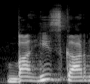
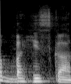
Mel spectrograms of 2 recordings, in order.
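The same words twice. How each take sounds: First: बहिष्कार with long first aa, "baa-his-kaar"; wrong pronunciation. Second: बहिष्कार with short first a, "ba-his-kaar"; lower, short-vowelled start on बहिष्कार; correct pronunciation. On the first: Teacher showing the faulty word, long-aa "baahiskaar" for बहिष्कार. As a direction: lengthen the opening vowel of बहिष्कार. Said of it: "बहिष्कार नहीं होता". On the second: Teacher correcting the word, short-a "bahiskaar" for बहिष्कार. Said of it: "बहिष्कार होता है". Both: Shown as a demonstration.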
